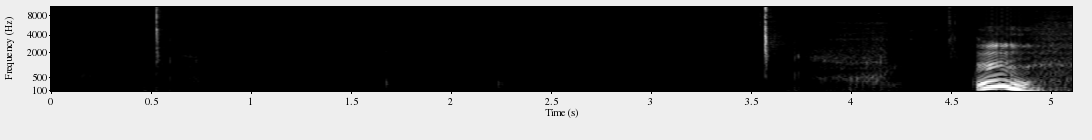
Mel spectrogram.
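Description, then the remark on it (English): Two sharp little clicks, then a soft, brief slurping first sip of a German wheat beer from a bottle with a resealable cap, followed right away by a loud, short voiced sound from the drinker. “Let's take a first sip here.”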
